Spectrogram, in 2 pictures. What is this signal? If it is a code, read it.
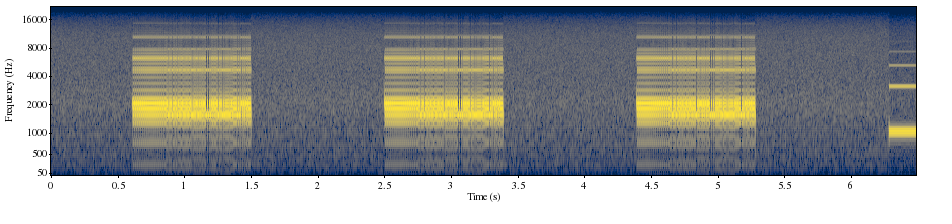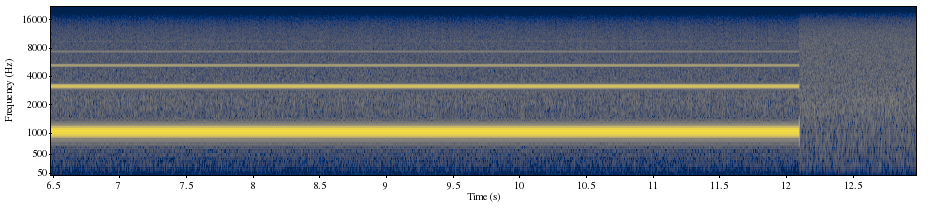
Emergency Alert System (SAME) tones (header bursts, then the 1050 Hz attention tone), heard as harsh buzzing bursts, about 520.83 baud.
